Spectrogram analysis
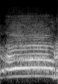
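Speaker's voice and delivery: high, drawn-out crowd roar; imitated high cheer. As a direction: holler like amazed onlookers. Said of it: "they, they like".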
